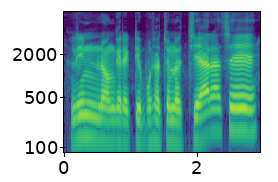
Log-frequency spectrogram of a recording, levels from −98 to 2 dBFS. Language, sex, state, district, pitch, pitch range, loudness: Bengali, male, West Bengal, Alipurduar, 125 Hz, 120-170 Hz, -16 LUFS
